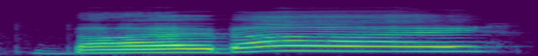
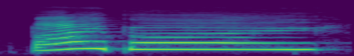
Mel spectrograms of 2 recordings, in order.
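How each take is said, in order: First: It is said in a deep, rough voice. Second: It is said in a high, squeaky voice. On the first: "a big rough voice" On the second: "a high squeaky voice"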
